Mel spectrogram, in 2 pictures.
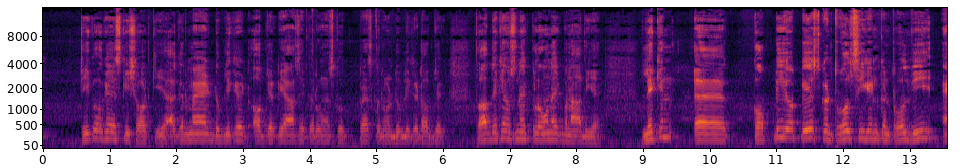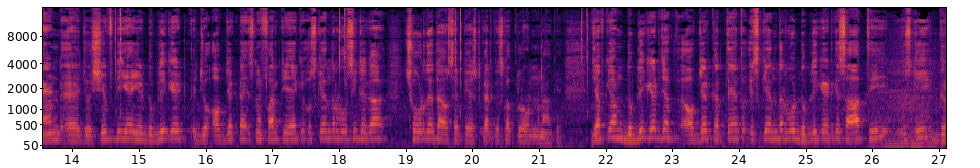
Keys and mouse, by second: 4.7-7.8 drag.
